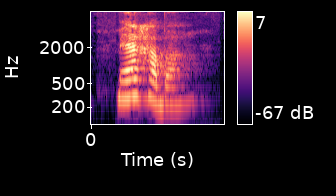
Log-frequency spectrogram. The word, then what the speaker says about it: Merhaba: Habe ich es einigermaßen richtig gesagt? – Ja, du hast es toll gesagt. – Sag du mal Merhaba. – Merhaba.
